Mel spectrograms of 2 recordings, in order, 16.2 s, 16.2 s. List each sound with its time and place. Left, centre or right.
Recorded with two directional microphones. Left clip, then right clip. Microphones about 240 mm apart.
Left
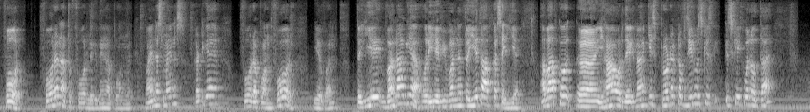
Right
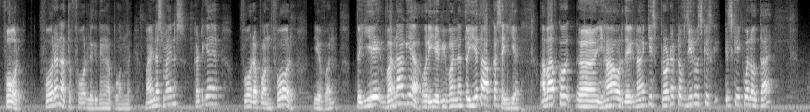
0.1 s a man's voice: right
